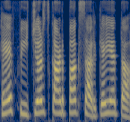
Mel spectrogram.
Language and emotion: Goan Konkani, neutral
